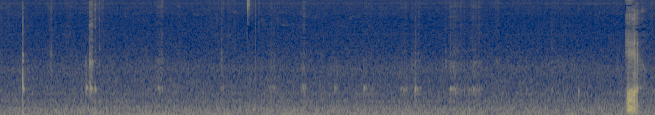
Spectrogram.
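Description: Silicone menstrual cup (Lumma Unique, large) being pressed into the mouth of a narrow plastic sterilizing cup: faint scattered clicks and rubbing of silicone against plastic, two slightly louder clicks in the first second. The cup is too wide to go in.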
